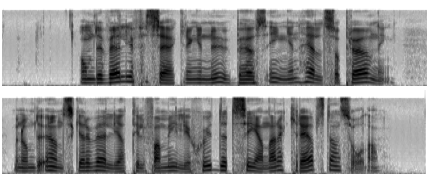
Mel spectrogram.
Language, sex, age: Swedish, male, 25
